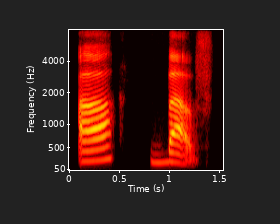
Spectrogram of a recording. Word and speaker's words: above: Above. Letter O can say short a sound before some letters.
